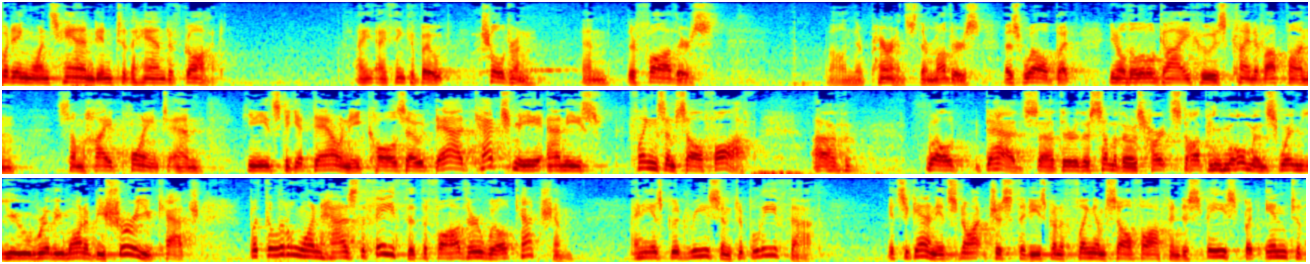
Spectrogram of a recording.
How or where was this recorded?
large echoing room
